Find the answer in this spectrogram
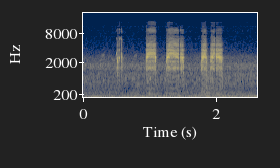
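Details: Black francolin giving a harsh, scratchy call: one short lead note, then two rasping notes, a brief pause and two more grating notes, all buzzy and broad, over a low steady hum.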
